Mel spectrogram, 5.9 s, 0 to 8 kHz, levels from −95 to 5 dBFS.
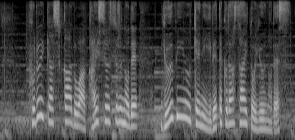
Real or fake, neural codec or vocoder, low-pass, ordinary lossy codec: real; none; none; none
